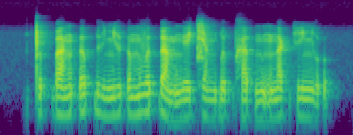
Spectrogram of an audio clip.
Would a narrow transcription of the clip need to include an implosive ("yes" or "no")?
yes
